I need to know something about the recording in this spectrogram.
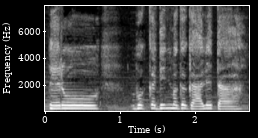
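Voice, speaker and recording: A woman plays a respectful young Filipina in a radio drama, speaking in a high voice. She is considerate but candid, with faint music under her words. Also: steady tone, moderate pace, natural voice. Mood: candid, careful.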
